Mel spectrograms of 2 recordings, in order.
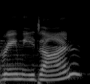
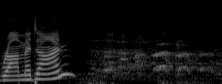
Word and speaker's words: Reem Edan: My name is Reem Edan, or as white people pronounce it, Ramadan.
